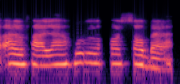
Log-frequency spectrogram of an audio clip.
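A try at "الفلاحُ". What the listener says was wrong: Lamnya tasdid ya. Fallah.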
